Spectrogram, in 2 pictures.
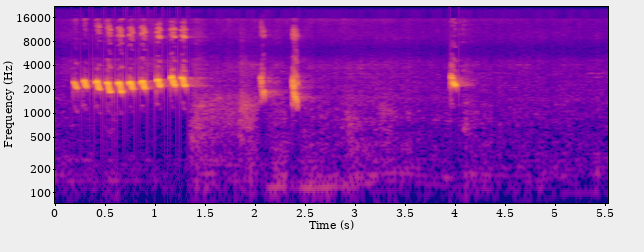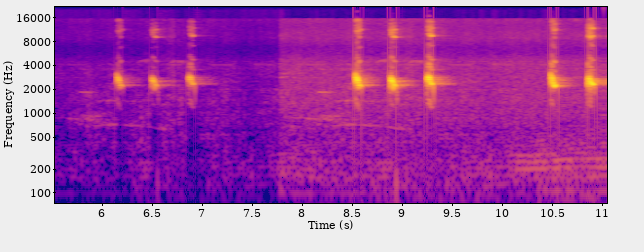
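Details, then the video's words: Female sooty-headed bulbul giving a 'cok cok' rolling call meant to draw rivals: an opening burst of rapid, even chattering notes, then isolated sharp chips spaced a second or more apart, with soft background hum near the end. "SUARA TRUCUK BETINA NGEROL COK COK MEMANGIL LAWAN"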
